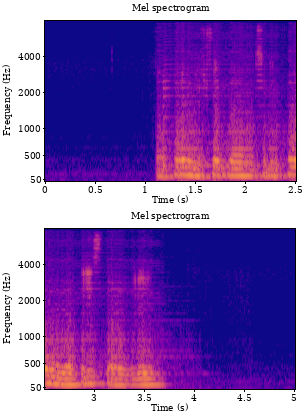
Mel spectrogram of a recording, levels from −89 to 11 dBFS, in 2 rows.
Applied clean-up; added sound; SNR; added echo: neural separator model SepFormer DNS4.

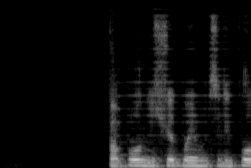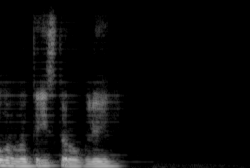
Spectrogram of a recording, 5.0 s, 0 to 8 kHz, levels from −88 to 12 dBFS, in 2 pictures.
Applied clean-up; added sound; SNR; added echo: neural mask model DeepFilterNet 3.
